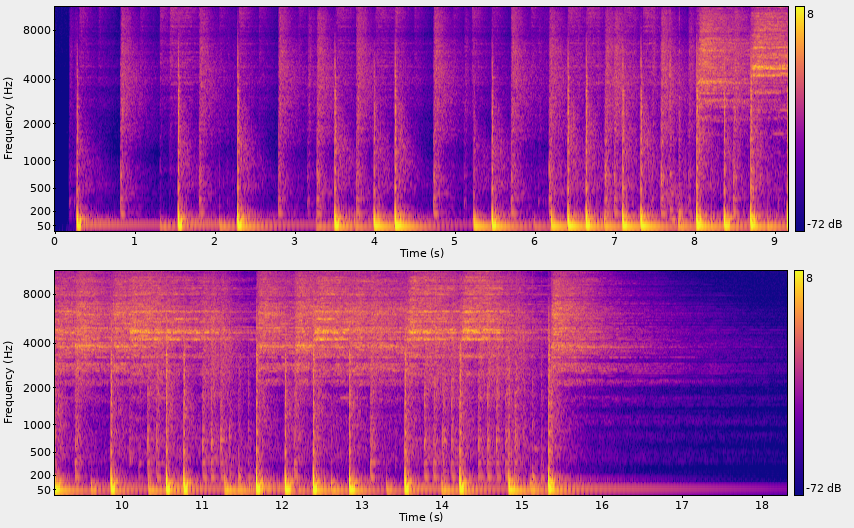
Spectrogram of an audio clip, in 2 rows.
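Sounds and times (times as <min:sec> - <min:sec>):
kick drum: 0:01.4 - 0:02.7, 0:03.4 - 0:04.6, 0:05.2 - 0:11.0, 0:11.7 - 0:15.6.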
